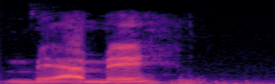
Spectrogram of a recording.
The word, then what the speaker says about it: Miamen: Kamara, you're doing very great. It's Miamen.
